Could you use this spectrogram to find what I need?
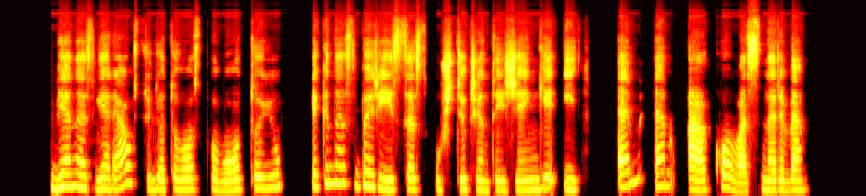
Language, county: Lithuanian, Marijampolė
